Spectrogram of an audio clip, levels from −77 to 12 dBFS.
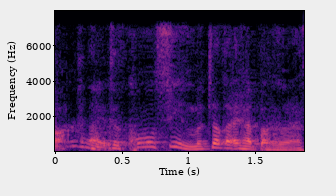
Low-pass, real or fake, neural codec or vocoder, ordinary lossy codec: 7.2 kHz; fake; codec, 16 kHz, 1.1 kbps, Voila-Tokenizer; none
